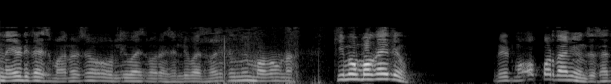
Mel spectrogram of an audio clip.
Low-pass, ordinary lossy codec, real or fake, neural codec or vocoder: 7.2 kHz; MP3, 24 kbps; fake; vocoder, 22.05 kHz, 80 mel bands, Vocos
